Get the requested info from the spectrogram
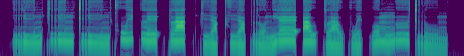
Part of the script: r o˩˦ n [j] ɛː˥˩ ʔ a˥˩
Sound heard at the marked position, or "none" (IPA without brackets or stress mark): j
